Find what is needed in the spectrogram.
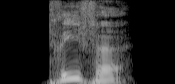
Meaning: inflection of triefen: 1. first-person singular present 2. first/third-person singular subjunctive I 3. singular imperative
- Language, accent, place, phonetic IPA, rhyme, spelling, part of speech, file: German, Germany, Berlin, [ˈtʁiːfə], -iːfə, triefe, verb, De-triefe.ogg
